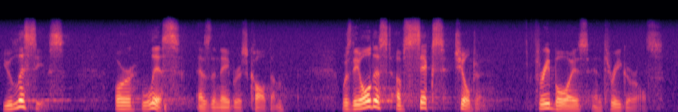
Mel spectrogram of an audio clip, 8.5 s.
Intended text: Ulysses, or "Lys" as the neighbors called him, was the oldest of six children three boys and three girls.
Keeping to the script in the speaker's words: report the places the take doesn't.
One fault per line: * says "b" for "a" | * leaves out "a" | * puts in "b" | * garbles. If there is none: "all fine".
* says "them" for "him"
